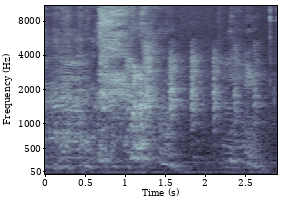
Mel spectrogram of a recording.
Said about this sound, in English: Steve gave me this coughing spell I get.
